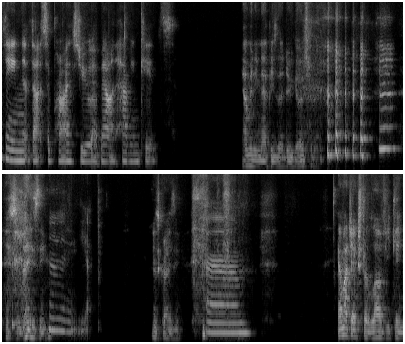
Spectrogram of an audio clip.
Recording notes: the live Q&A we did in the Wholesome Mumma Facebook Group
